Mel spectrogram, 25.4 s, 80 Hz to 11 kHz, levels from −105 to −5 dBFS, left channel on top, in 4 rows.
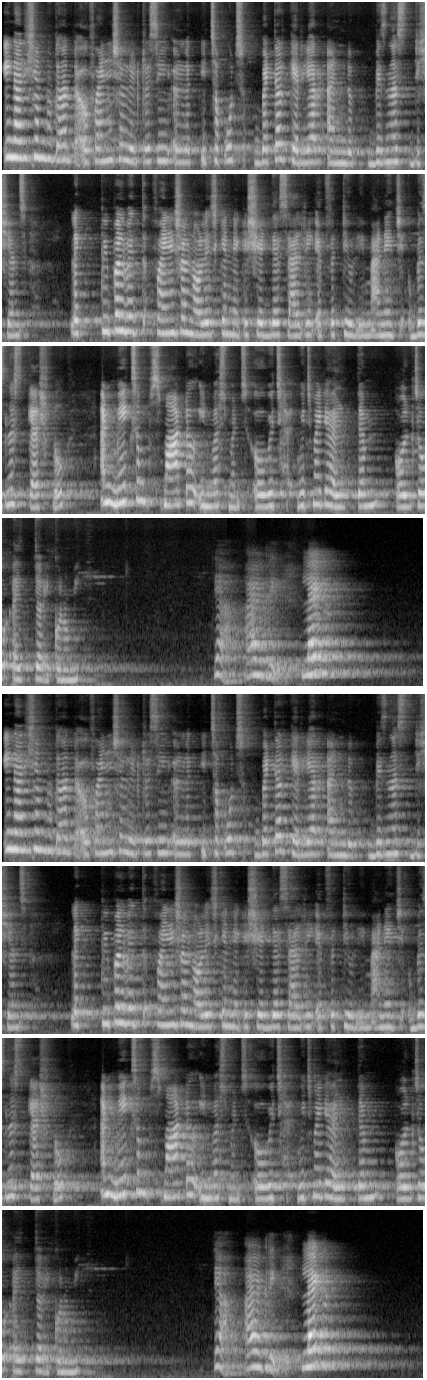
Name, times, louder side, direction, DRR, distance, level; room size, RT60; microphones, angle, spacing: voice 1, 0.0-6.7 7.4-7.5 7.8-13.6 14.2-18.3 18.6-20.2, left 4 dB, 30° left, 11 dB, 0.4 m, -29 dB
voice 2, 22.2-23.2 23.5-23.9, right 3 dB, 45° right, 3 dB, 1.6 m, -26 dB
22.5 x 12.0 x 2.9 m, 2.2 s
head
